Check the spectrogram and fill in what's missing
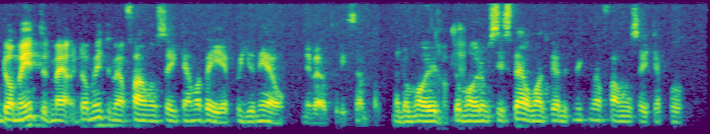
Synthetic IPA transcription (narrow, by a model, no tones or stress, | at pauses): d̪ɔmæɾjʏnt̪əmɛd̪ɔmɛɾjʏnt̪əmɛafamusɛjkanvaveɛpʰɔjɵnɪɛʊnɪvɛːt̪ʰɪlɛ̰ksɛ̰mpəlmɛnd̪ɔmɦaɾjɵd̪ɔmhaɾjəd̪ɔmsɪst̪aɔːɾmvat̪vɛld̪ɪt̪mʏkːəmɛːɔfamʊsɛkapʰɔ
